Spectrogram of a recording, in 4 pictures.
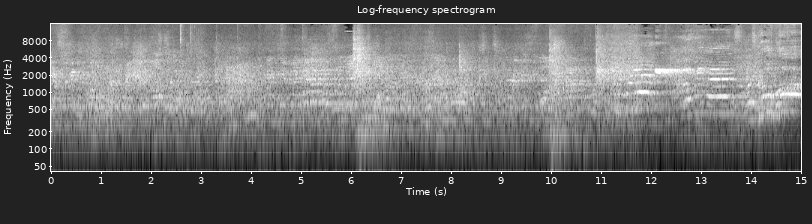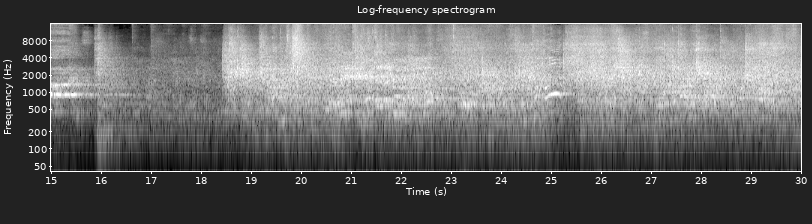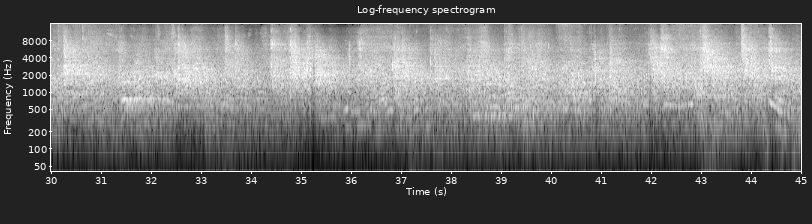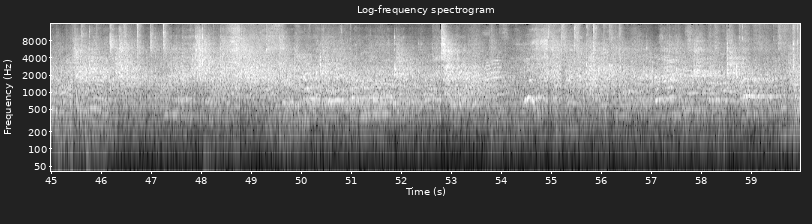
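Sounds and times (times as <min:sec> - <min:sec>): hockey sticks and puck clacking: 0:00.0 - 0:14.9, 0:17.8 - 0:59.9
voices of players and spectators: 0:00.0 - 0:59.9.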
